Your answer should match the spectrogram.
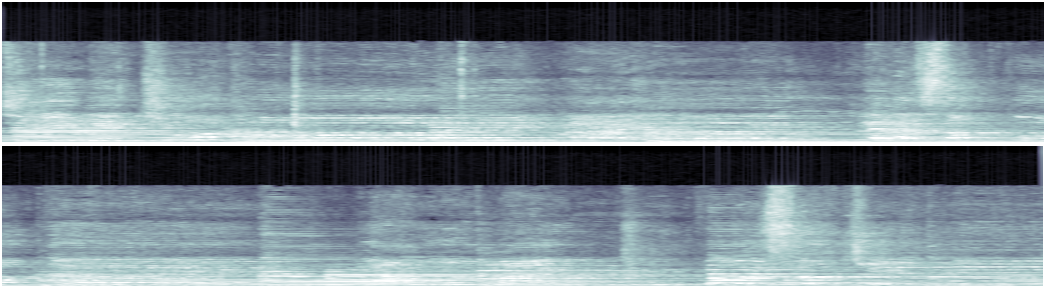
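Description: A church choir singing a Vietnamese hymn in slow, held chords that change every second or two.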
